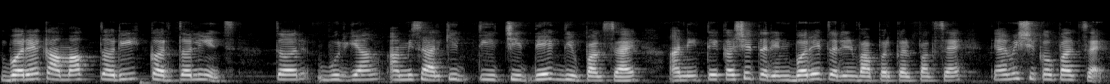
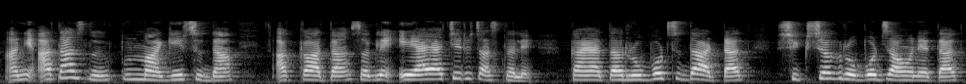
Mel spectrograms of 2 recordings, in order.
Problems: none marked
